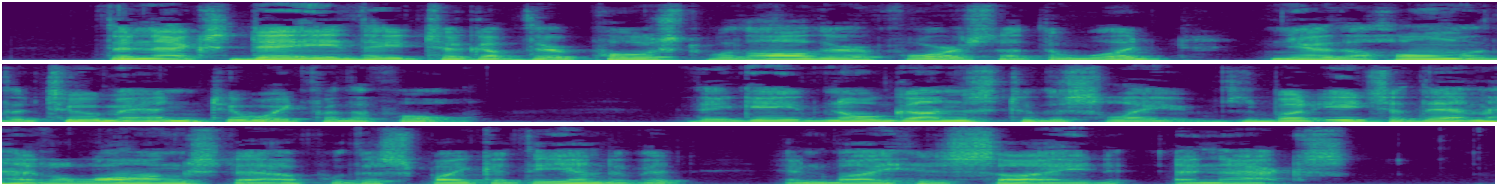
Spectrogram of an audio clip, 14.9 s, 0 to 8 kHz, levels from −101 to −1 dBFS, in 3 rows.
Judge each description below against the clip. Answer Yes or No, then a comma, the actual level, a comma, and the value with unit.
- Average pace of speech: No, fast, 225 wpm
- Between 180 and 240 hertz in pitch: No, low, 110 Hz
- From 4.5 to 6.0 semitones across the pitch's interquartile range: No, average, 3.5 semitones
